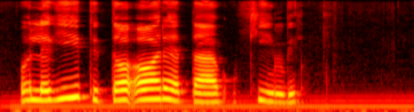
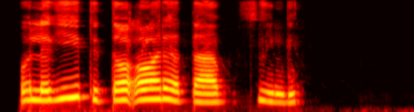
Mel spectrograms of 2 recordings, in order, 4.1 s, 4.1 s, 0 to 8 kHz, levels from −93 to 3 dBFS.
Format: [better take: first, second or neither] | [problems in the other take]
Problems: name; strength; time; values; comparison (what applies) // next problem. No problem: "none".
first | noise reduction (neural mask model DeepFilterNet 3)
